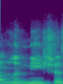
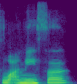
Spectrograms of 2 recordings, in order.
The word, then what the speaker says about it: Lanisha: And ma'am, you are Lanisha, is that correct? It's pronounced Lanisa, but yes.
